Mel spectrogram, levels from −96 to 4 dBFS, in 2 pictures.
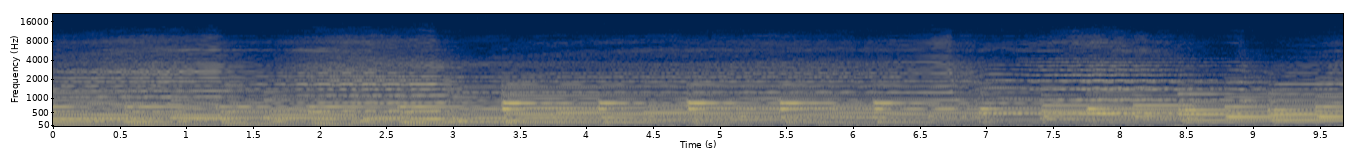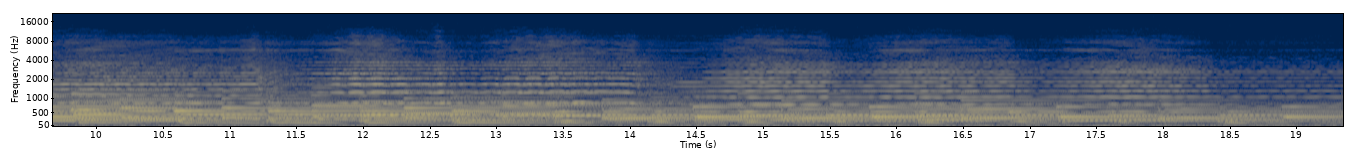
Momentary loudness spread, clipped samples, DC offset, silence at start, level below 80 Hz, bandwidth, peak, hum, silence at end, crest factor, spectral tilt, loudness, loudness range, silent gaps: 7 LU; under 0.1%; under 0.1%; 0 s; -56 dBFS; 10.5 kHz; -16 dBFS; none; 0 s; 16 dB; -7 dB/octave; -32 LUFS; 4 LU; none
